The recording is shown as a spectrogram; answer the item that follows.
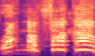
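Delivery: very high-pitched screaming shout. Retelling hearing Connor scream from behind: imitating Connor screaming. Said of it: "Connor screaming".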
